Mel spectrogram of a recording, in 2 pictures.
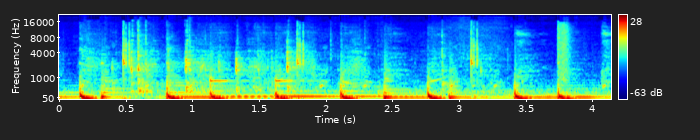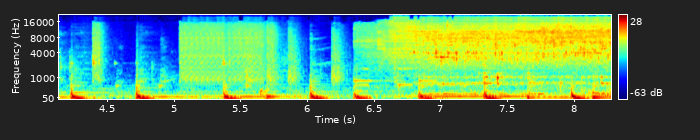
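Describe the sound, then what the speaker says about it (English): Water runs from a newly installed bathroom faucet into the sink, starting in splashy bursts with clunks and knocks, then settling into a loud, steady hissing stream near the mic. "So now that I've turned the water on and let that clear out"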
